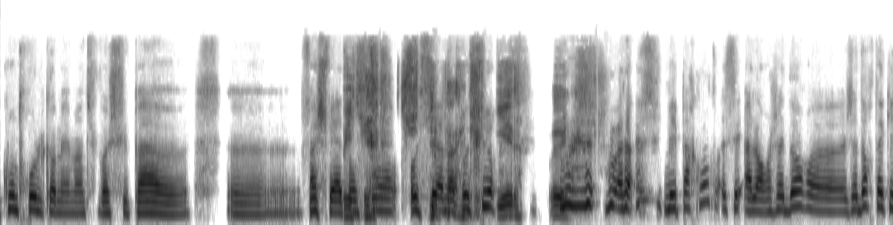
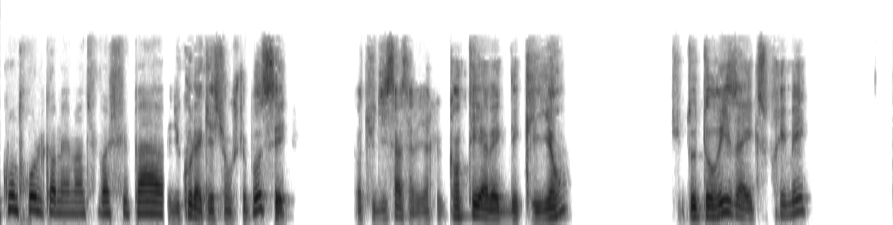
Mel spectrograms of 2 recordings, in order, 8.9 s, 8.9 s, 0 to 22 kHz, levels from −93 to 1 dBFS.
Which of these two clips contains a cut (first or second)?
second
